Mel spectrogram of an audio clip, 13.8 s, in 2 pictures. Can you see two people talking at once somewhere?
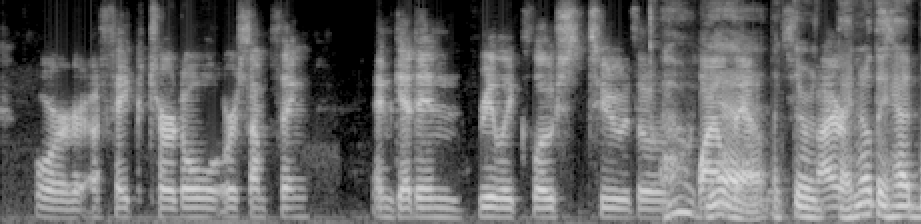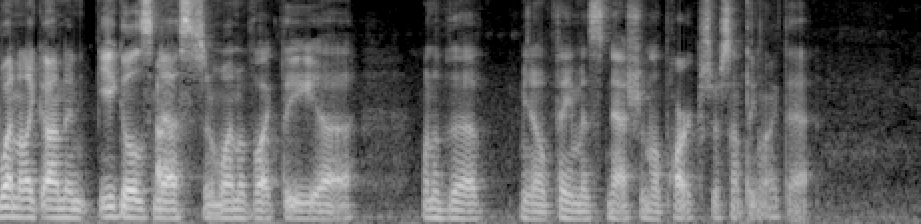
Yes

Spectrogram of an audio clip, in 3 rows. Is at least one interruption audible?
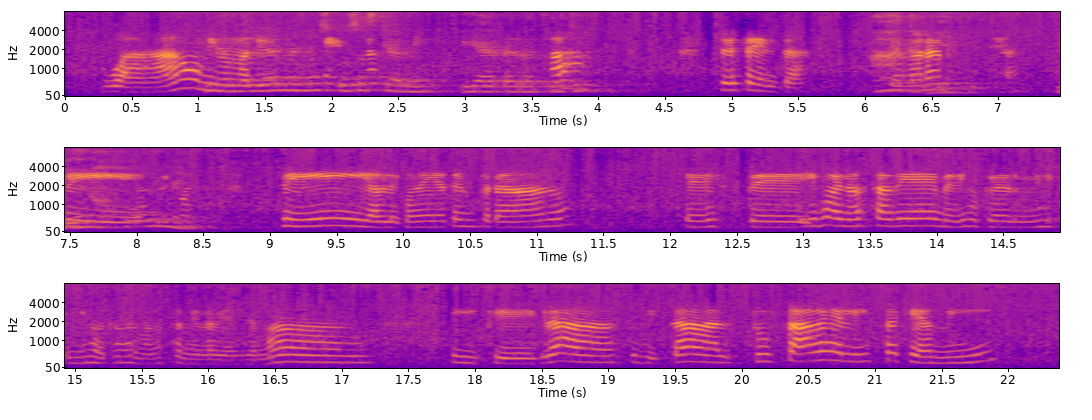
Yes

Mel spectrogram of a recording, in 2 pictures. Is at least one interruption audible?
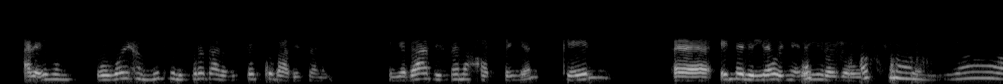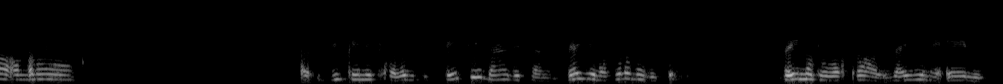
Yes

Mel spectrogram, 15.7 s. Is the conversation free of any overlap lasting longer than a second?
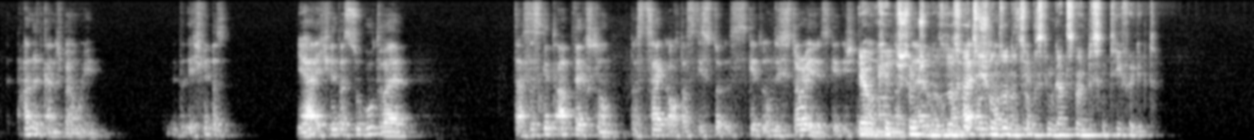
No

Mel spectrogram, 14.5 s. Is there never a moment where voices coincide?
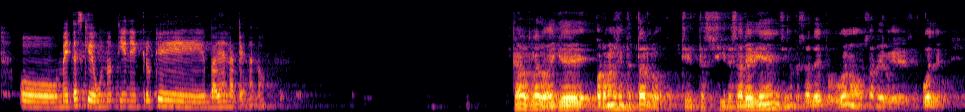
Yes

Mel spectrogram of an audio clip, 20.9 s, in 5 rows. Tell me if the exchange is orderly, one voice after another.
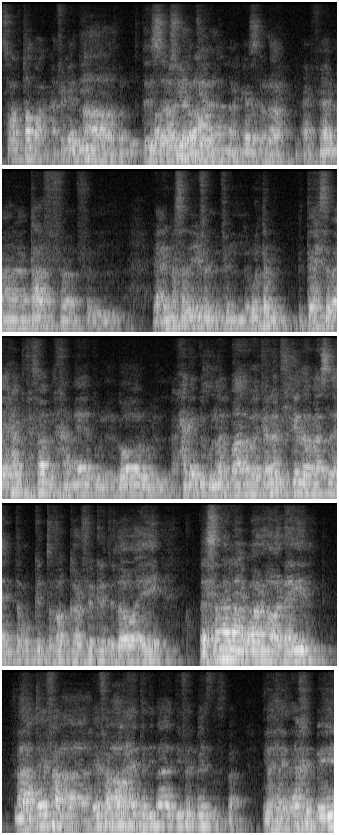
No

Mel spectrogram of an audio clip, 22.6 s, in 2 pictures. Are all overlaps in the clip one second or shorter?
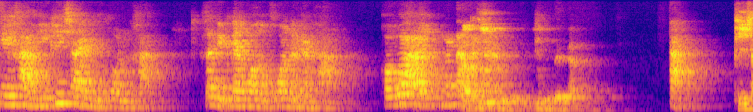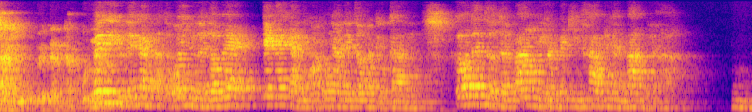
Yes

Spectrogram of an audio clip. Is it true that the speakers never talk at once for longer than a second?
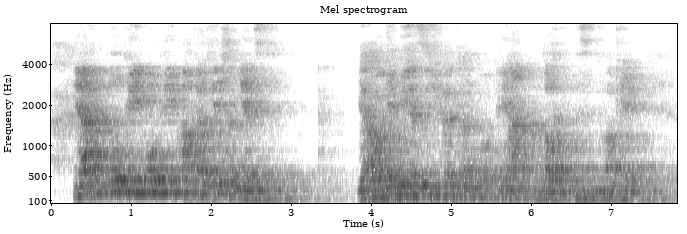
Yes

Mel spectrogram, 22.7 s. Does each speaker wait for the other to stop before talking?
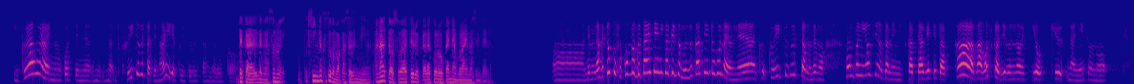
Yes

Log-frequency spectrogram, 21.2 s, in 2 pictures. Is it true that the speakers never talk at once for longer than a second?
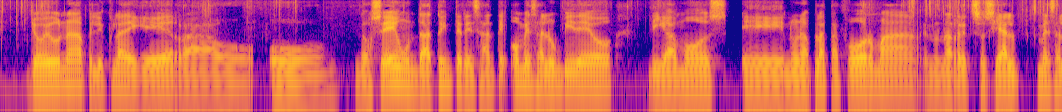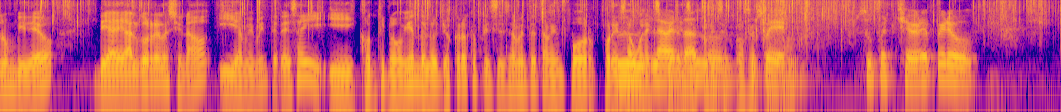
No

